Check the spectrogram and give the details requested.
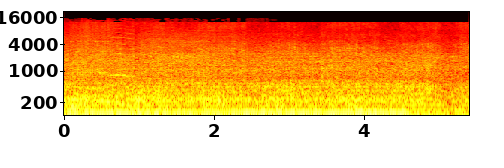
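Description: Tabby cat purring loudly while its head is scratched, a steady low rumble that fades out about four and a half seconds in.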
